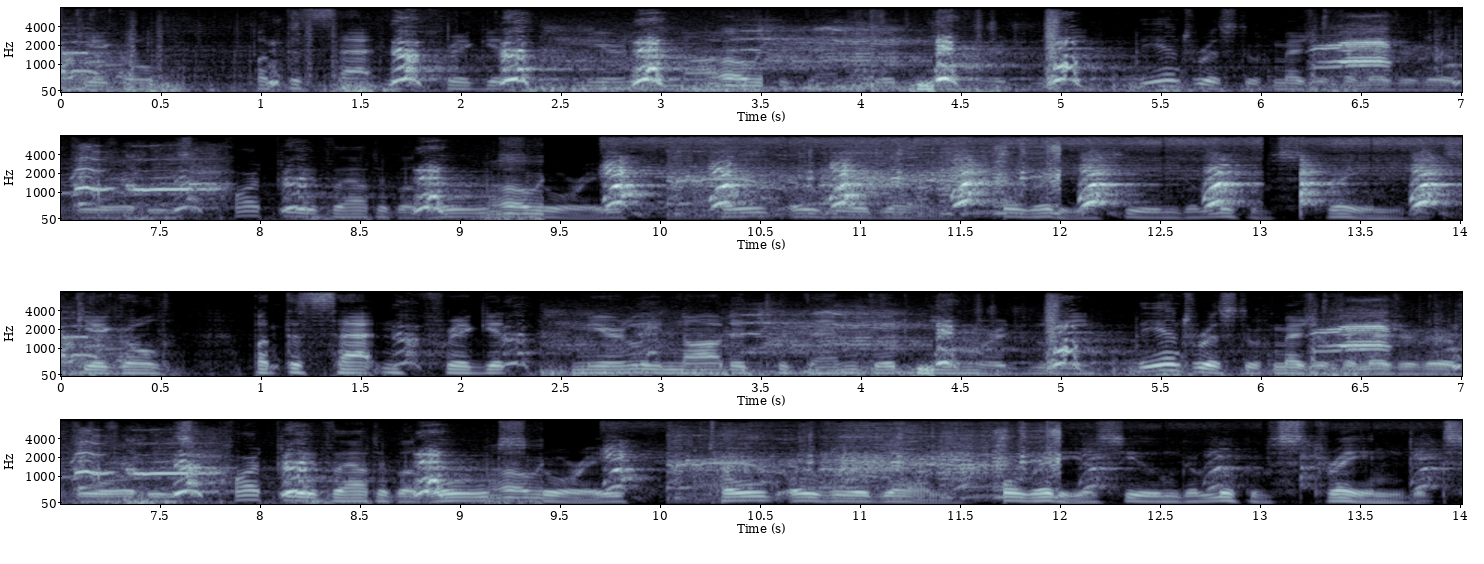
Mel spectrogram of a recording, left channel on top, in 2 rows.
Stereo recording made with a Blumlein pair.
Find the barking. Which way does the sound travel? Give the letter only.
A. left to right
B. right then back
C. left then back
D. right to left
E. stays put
B.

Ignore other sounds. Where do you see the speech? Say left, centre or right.
right.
